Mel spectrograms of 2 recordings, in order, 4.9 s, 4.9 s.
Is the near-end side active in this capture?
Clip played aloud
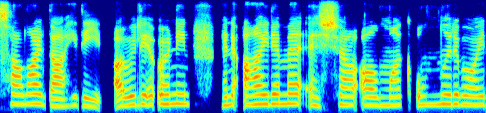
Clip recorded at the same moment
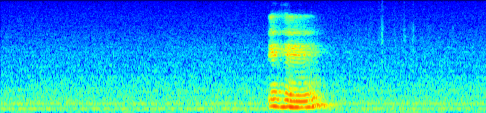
Yes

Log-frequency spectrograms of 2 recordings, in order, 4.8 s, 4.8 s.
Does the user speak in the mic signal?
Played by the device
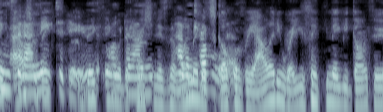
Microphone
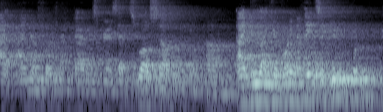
Yes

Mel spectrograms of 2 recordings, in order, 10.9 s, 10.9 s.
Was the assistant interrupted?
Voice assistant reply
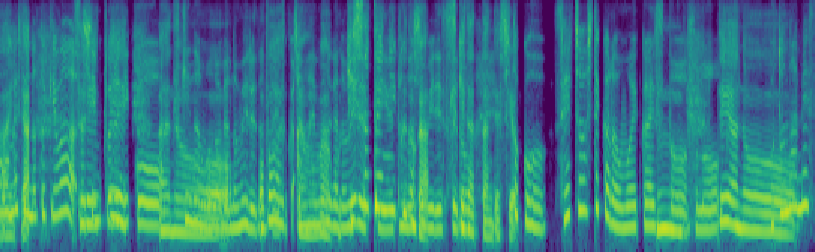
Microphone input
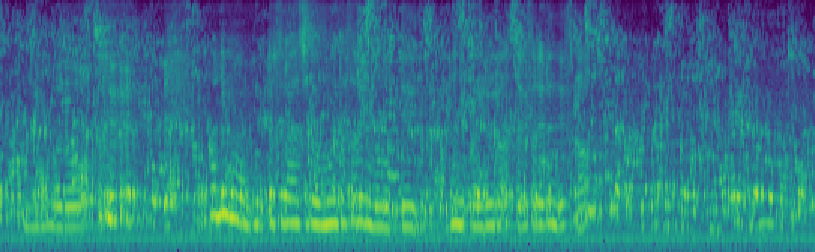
Yes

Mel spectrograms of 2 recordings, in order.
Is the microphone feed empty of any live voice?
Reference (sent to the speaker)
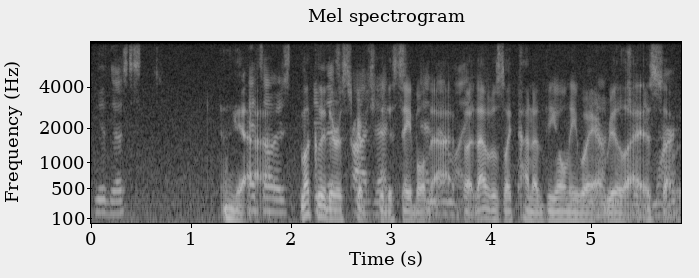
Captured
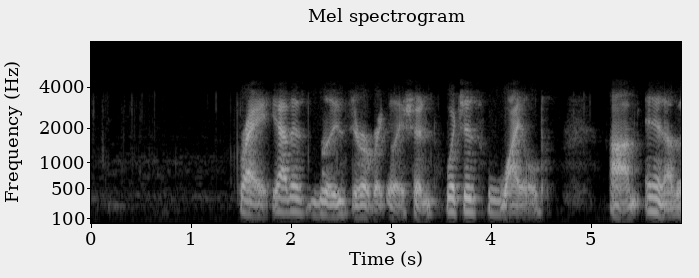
No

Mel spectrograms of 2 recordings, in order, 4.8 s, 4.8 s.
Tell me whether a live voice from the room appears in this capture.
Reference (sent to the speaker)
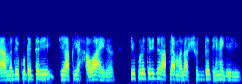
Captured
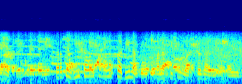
Yes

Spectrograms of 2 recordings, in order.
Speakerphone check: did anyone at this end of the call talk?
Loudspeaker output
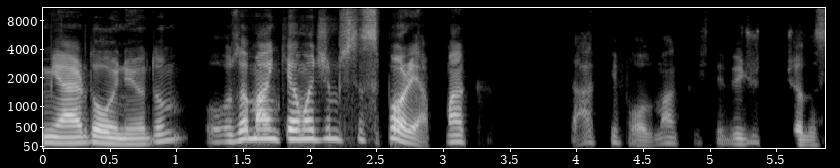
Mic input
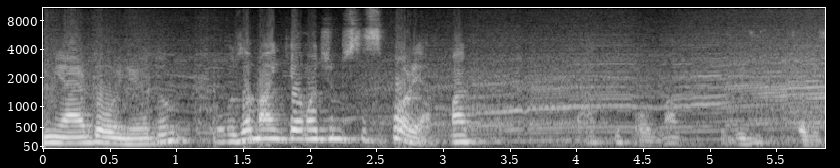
No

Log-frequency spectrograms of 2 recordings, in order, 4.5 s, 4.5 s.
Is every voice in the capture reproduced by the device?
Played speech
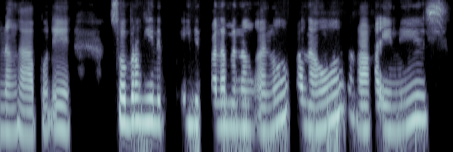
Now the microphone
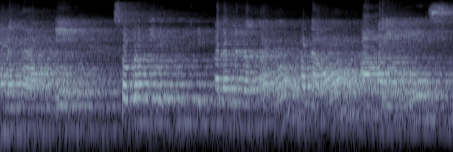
Yes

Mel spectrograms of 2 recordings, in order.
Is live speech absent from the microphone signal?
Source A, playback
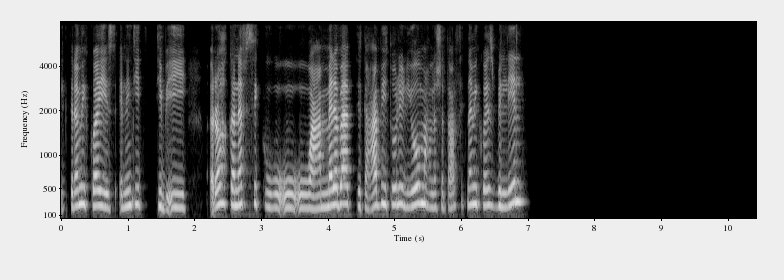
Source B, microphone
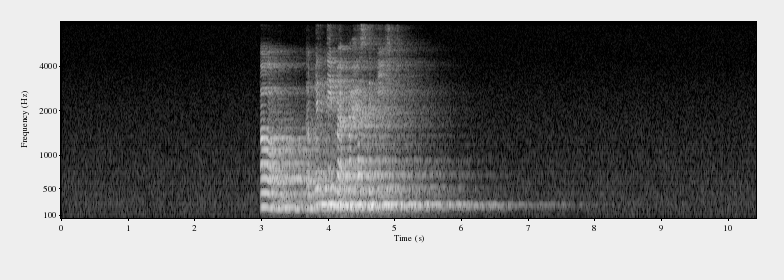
No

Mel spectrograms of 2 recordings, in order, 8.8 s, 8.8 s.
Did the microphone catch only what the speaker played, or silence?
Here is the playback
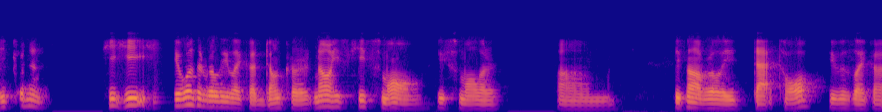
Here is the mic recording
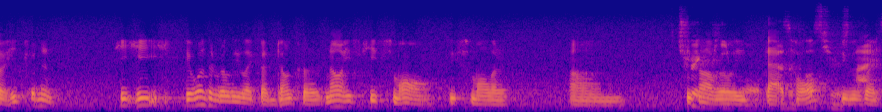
No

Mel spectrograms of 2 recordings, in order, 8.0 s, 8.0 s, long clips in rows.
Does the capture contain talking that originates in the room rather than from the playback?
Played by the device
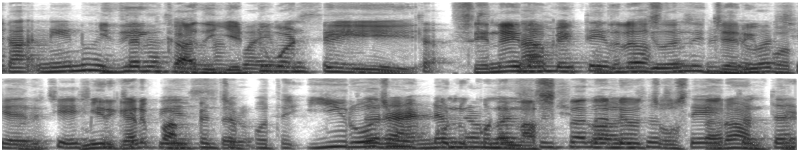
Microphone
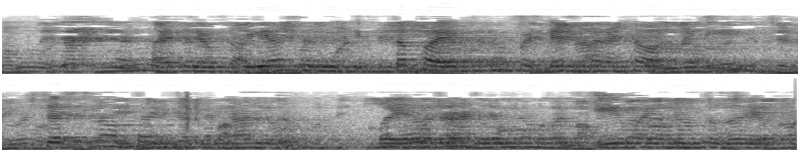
Yes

